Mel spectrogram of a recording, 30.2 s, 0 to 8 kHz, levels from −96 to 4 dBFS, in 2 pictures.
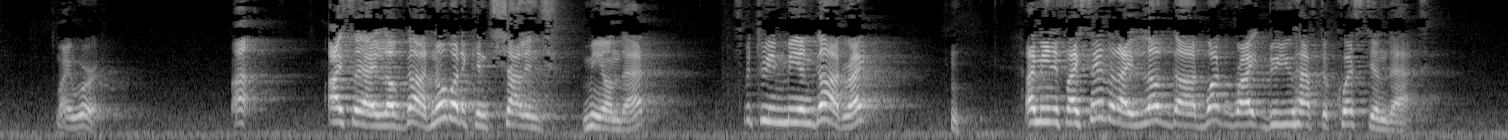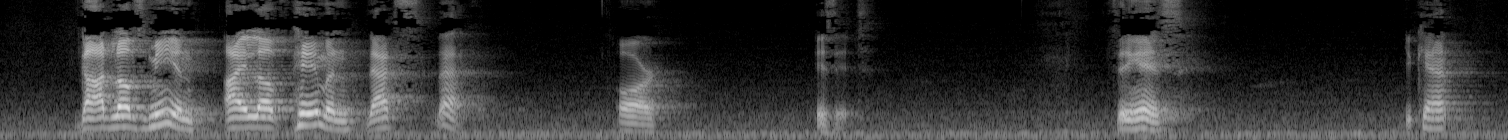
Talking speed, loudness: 105 wpm, -20 LUFS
